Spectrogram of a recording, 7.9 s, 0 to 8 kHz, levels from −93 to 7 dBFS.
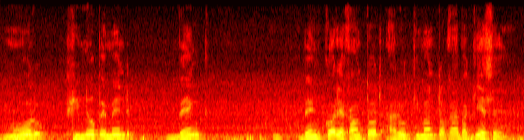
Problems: constant background noise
